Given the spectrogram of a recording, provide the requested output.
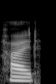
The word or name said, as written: hide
